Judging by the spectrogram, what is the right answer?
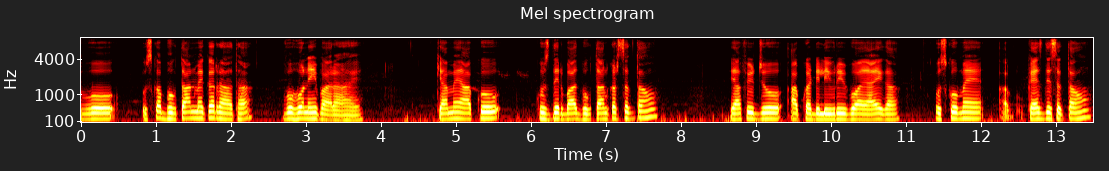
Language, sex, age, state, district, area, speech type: Hindi, male, 18-30, Uttar Pradesh, Bhadohi, urban, spontaneous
